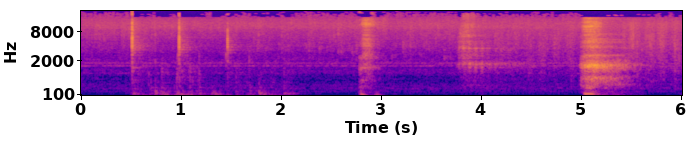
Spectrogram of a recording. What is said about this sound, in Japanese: よーし、ほら、泡立て完成。真っ白でモコモコ、結構うまいもんだろ。ん？どうしてソープを手で泡立てているのかって？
